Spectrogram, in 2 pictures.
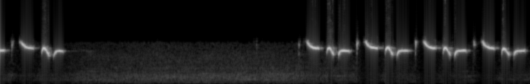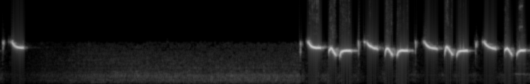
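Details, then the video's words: Master recording of a cinereous tit for tutoring caged songbirds; rapid series of sharp, high whistled notes with a dipping inflection, delivered in three bursts with short silent gaps between them. "Master Burung Gelatik Batu Full Ngisi"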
